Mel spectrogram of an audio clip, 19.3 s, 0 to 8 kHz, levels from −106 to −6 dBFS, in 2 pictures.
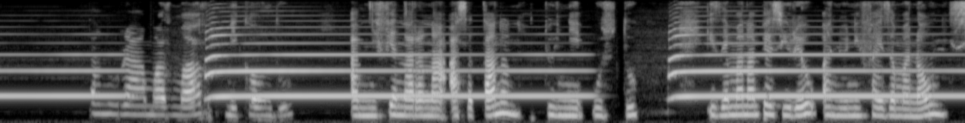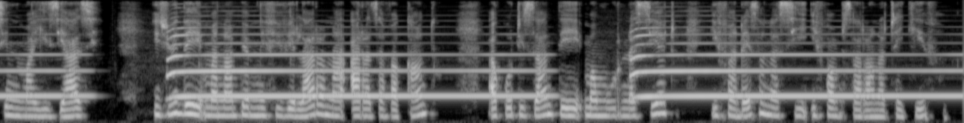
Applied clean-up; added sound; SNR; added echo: none; Wind instrument, woodwind instrument; -1 dB; none.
